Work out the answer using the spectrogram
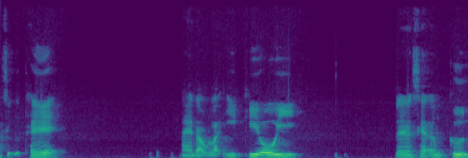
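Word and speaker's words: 勢い: Này đọc là ikioi.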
